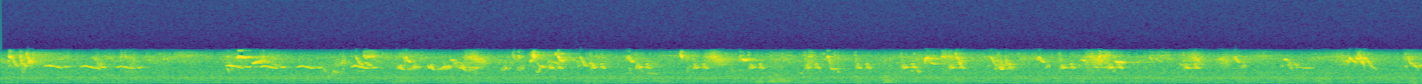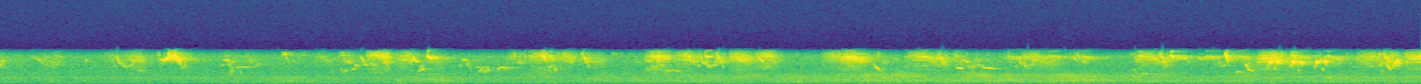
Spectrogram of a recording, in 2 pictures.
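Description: Small birds chirping and calling again and again over a steady low background noise.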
